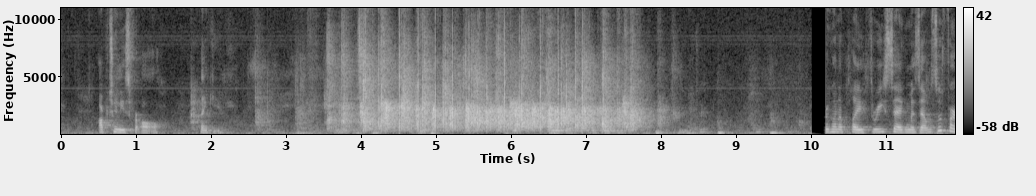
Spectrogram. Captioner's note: applause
